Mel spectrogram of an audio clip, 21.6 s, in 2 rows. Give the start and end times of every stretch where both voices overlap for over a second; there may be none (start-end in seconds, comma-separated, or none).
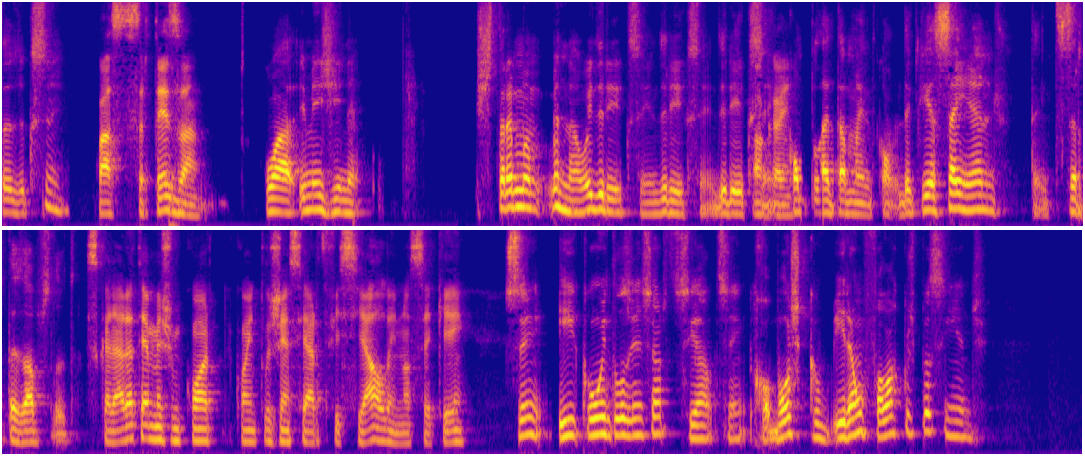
none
